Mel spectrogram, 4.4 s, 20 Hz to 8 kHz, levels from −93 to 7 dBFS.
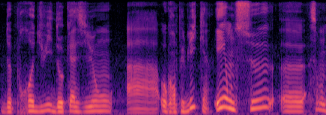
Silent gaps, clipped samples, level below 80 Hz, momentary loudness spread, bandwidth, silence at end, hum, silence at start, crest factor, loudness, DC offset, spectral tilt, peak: none; under 0.1%; -56 dBFS; 9 LU; 8 kHz; 0 s; none; 0 s; 16 dB; -28 LUFS; under 0.1%; -5.5 dB/octave; -12 dBFS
